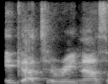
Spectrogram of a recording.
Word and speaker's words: Ekaterina: So my full name, my legal name is Ekaterina. So it's spelled with E, Ekaterina. So a lot of people make fun of me. Saying, oh, is it like e-commerce? Is it like e-business? Ekaterina.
